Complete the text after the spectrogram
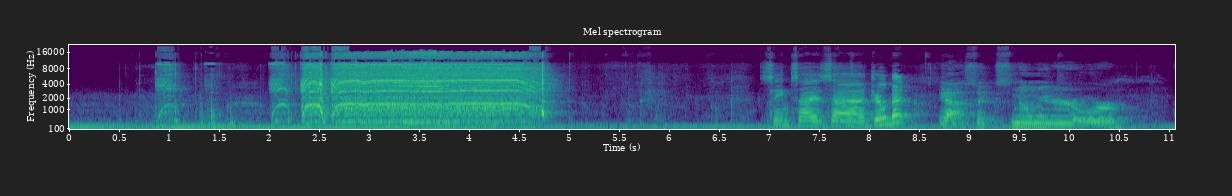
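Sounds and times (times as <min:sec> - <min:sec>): power drill boring: 0:00.9 - 0:05.0.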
